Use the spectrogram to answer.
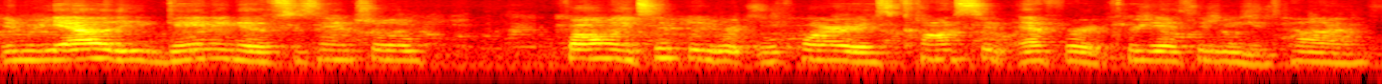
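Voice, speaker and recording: A woman's voice: medium pitch, fairly even intonation, moderate pace. Playful woman co-host reading comments. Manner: playful, teasing. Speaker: co-host of a live cooking stream. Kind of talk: casual live-stream chat, reading viewer comments aloud. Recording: echoey room with crowd noise.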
